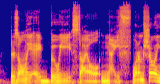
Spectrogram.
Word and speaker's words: Bowie: as resin and James or Jim Buy's name buoy is the correct pronunciation of the knife now let's move on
